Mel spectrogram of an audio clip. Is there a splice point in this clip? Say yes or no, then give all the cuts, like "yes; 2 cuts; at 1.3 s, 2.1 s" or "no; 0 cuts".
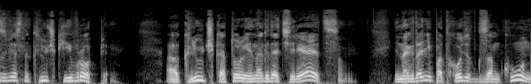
no; 0 cuts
